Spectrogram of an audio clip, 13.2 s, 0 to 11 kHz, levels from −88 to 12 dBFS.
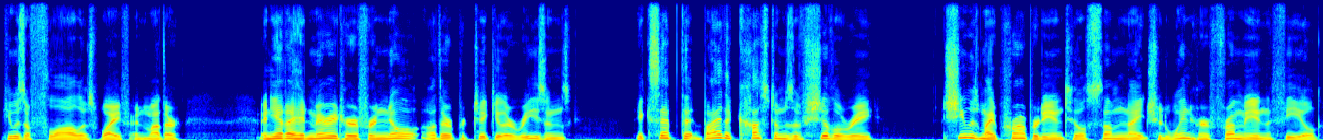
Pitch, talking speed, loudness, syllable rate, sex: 135 Hz, 180 wpm, -18 LUFS, 5.0 syllables/s, male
